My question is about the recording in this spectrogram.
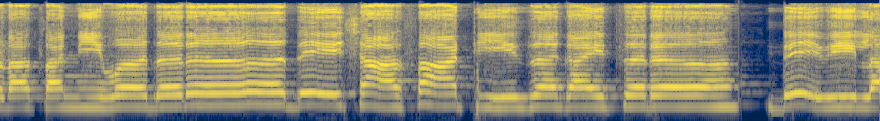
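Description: A high-pitched, Talking Tom-style singing voice sings a Marathi patriotic song, holding notes and sliding between them, with a brief break near the end.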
